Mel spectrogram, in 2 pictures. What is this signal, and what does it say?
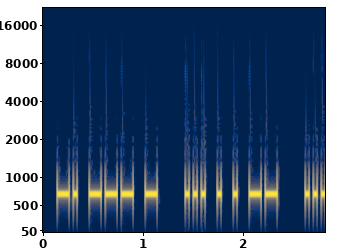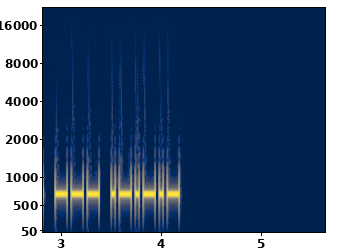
Morse code, heard as a keyed tone, about 30 wpm, 700 Hz. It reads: NOT SEEM SO.
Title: Sentences from Top 1000 Words - Review Part 1 - 30wpm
